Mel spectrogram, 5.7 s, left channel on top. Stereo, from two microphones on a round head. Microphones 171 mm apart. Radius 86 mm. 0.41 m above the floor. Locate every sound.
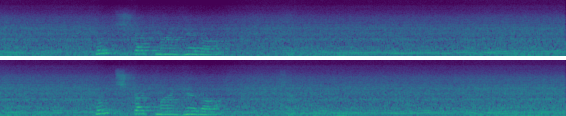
1.0 s a man speaking: 35° right (ahead or behind), 3 m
